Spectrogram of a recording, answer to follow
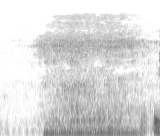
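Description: A vehicle engine running with a steady low hum, coming in suddenly about half a second in after a moment of near quiet.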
